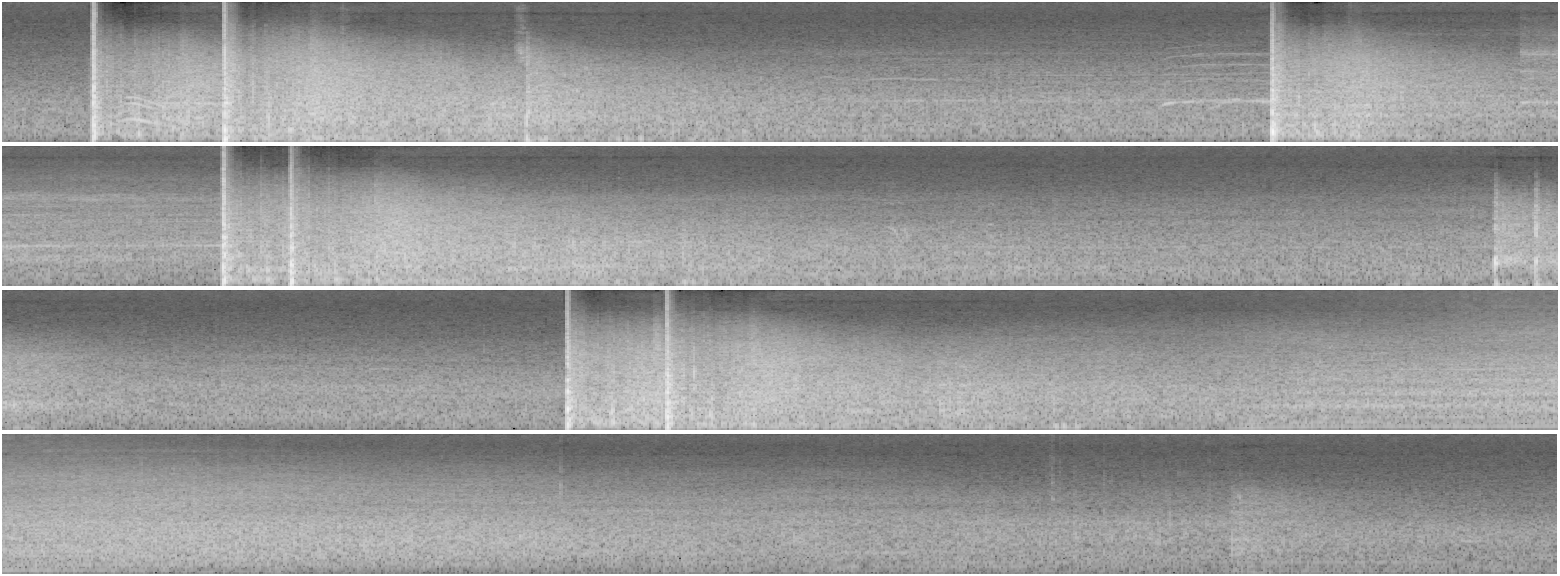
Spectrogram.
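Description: Aerial firework shells bursting: about nine sharp bangs, several in close pairs, each followed by a long echoing decay. A softer swell of noise rises and falls in the last third.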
